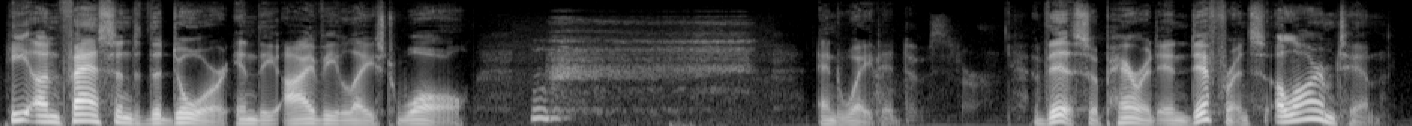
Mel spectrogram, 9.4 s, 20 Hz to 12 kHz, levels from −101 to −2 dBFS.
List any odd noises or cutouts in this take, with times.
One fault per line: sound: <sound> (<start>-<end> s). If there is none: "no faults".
sound: sigh (3.5-5.1 s)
